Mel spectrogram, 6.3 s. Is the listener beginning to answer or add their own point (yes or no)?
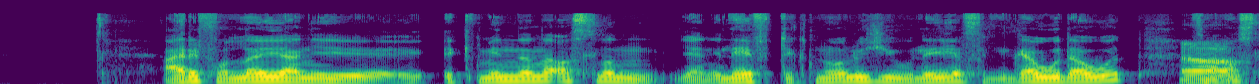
no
